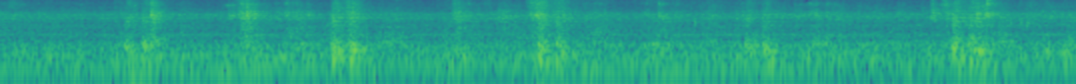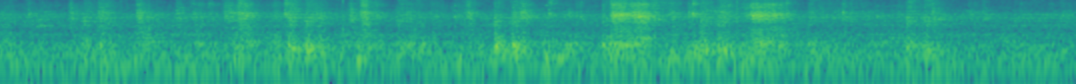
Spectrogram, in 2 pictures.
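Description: Interior running noise of a diesel railcar: a steady low rumble of engine and wheels, with irregular clacks and knocks from the wheels over rail joints.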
